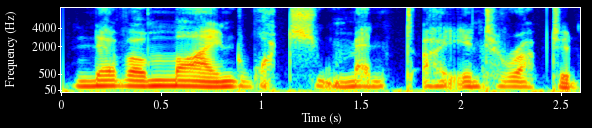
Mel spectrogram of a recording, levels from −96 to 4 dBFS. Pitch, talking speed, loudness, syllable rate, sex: 140 Hz, 160 wpm, -16 LUFS, 4.5 syllables/s, female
